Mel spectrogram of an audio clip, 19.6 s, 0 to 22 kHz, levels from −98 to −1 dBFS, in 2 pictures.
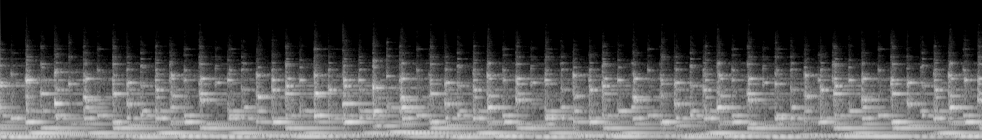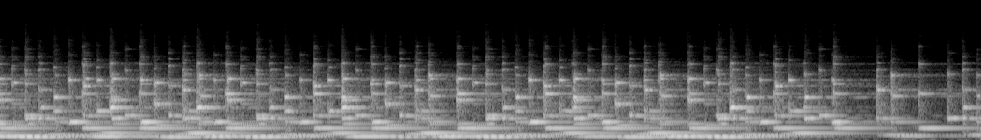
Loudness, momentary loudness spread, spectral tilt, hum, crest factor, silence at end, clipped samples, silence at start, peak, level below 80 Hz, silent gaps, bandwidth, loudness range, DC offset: -22 LUFS; 5 LU; -10.5 dB/octave; none; 16 dB; 0 s; under 0.1%; 0 s; -6 dBFS; -56 dBFS; none; 4.4 kHz; 2 LU; under 0.1%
